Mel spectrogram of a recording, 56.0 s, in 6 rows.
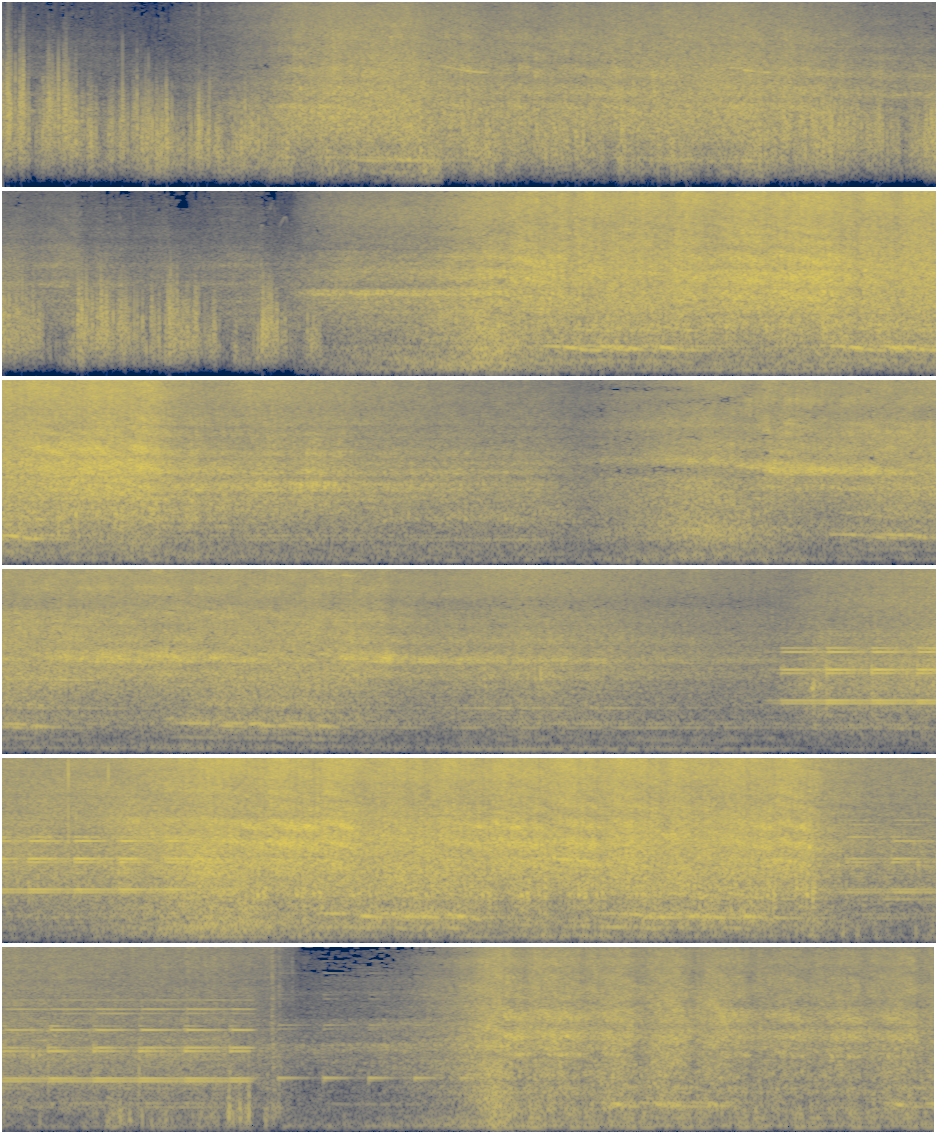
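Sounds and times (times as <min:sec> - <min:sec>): train rushing past: 0:00.0 - 0:56.0
steady train horn: 0:14.2 - 0:20.1, 0:26.7 - 0:42.2.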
